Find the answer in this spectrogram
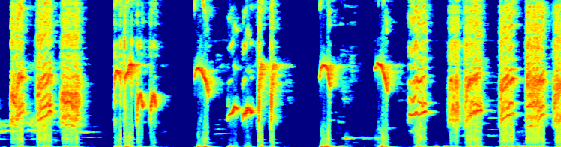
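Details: Cucak cungkok song meant as a tutor for magpie robins, green leafbirds and shamas: harsh grating bursts mixed with clear rising and falling whistled notes, delivered in short bouts about every second.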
